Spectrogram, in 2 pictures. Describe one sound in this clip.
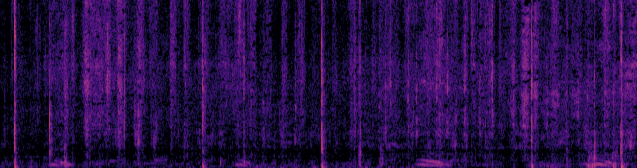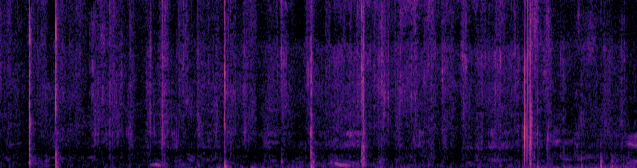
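A football thumps against a foot in quick, repeated kicks.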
